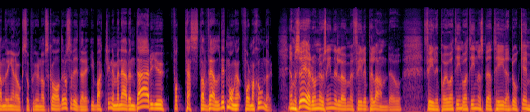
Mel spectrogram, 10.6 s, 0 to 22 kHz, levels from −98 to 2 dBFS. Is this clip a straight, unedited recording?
no; 6 cuts; at 1.8 s, 3.0 s, 3.4 s, 4.8 s, 6.5 s, 9.3 s

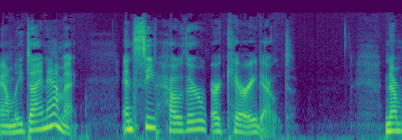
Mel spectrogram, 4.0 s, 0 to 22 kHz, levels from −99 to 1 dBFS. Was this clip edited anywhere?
yes; 2 cuts; at 1.5 s, 2.0 s

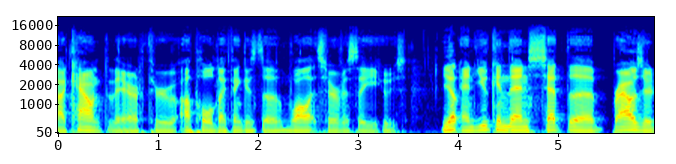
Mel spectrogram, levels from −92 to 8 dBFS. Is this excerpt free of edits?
yes; 0 cuts

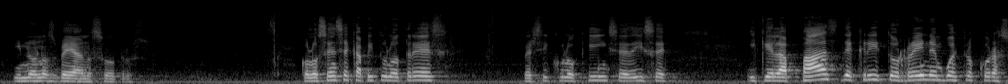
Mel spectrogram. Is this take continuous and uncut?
yes; 0 cuts

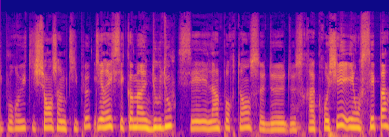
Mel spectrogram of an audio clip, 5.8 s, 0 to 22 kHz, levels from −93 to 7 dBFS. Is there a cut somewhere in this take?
yes; 2 cuts; at 1.4 s, 4.3 s

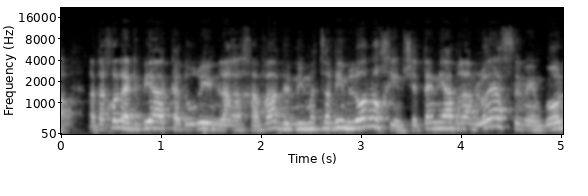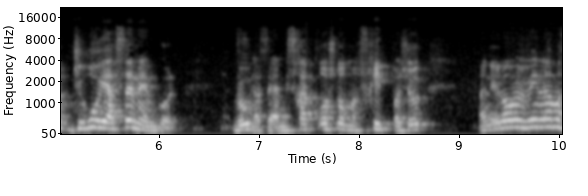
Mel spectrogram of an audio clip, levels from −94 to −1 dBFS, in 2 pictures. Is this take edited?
yes; 1 cut; at 6.9 s

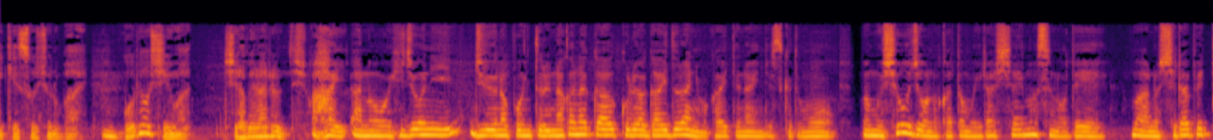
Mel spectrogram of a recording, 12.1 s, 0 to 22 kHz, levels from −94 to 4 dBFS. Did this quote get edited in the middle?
no; 0 cuts

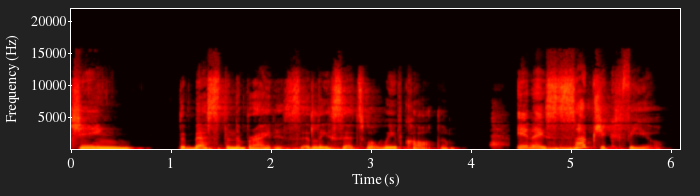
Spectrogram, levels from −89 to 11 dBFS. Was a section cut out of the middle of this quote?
yes; 1 cut; at 4.4 s

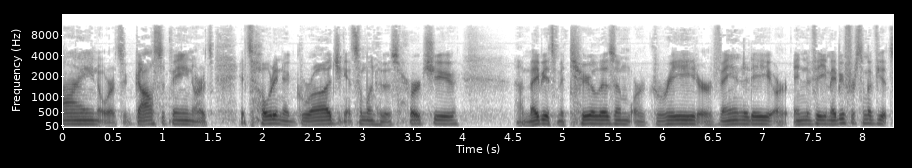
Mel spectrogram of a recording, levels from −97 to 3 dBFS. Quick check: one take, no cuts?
yes; 0 cuts

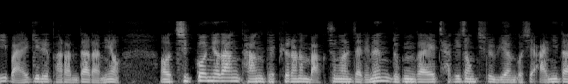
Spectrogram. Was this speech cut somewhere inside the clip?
no; 0 cuts

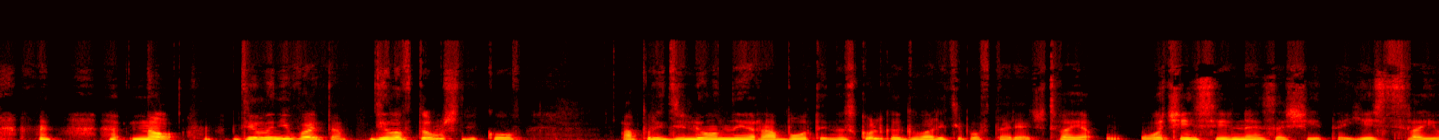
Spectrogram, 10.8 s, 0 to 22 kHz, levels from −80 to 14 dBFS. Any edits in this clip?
yes; 4 cuts; at 1.7 s, 2.7 s, 3.5 s, 7.9 s

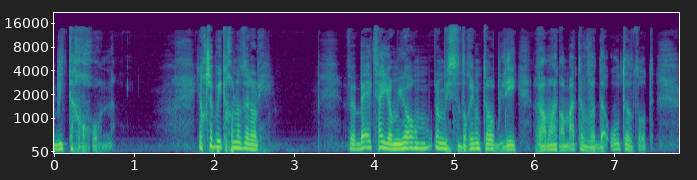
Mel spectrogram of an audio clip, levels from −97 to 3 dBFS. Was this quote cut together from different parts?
yes; 6 cuts; at 1.9 s, 2.5 s, 4.1 s, 4.8 s, 5.5 s, 6.3 s

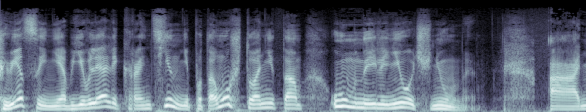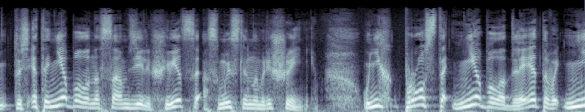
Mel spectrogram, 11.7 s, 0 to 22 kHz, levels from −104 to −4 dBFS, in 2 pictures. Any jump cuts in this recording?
no; 0 cuts

